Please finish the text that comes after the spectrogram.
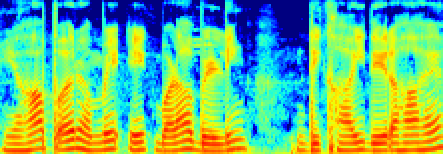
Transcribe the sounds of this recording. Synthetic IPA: jɐɦãpɐɾɦɐmẽʔeːkbɐɽabɪlɖɪ̃ŋɡ | d̪ɪkʰaːid̪eːɾʔɐɦaɦɛː

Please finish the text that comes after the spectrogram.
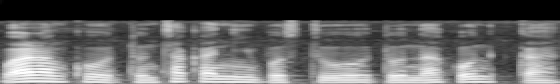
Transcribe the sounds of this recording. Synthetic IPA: wʔa̰ɾaŋkodont͡sakanibost̪uodonakonka

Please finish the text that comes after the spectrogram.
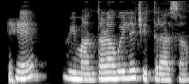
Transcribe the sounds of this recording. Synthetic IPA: he | ʋimant̪əɭaʋəjlet͡ɕit̪ɾaːsa

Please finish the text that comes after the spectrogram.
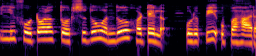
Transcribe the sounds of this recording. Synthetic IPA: ilːifʰoːʈoːɭɐk̚t̪oːɾsud̪uond̪uhɔʈel | uɽupiʔupɐɦaːɾɐ

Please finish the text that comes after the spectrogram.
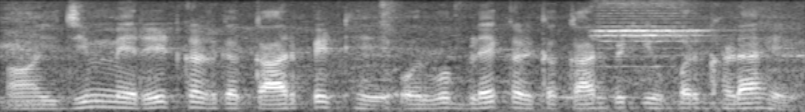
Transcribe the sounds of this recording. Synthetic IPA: d͡ʒɪmːẽɾeːʈkɐɾkakaːɾpeʈɦɛɔ̰ːɾʋoblɛːkːɐɾkakaːɾpeːʈ̚keuːpəɾkʰɐɽaɦɛː

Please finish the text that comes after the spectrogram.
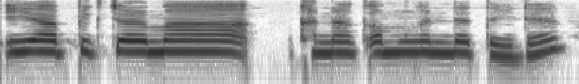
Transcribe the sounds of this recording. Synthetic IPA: ijapik̚t͡ʃɐɾma | kʰanakʼɐmŋandatajde

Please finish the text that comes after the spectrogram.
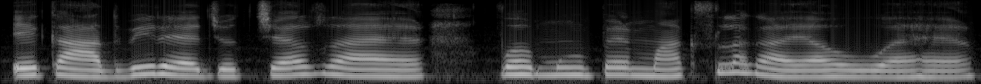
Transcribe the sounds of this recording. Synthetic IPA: eːkaːd̪bʱiɾɦɛd͡ʒot͡ʃəlɾəɦaɦɛ | ʋəɦmuɦpemaːksləɡaːjaɦuaɦɛ

